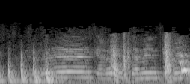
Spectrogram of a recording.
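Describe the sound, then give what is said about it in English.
Dogs bark in a quick series of short yelps, then a few longer, drawn-out barks follow, fairly loud and insistent. “Quiet, Monty. Lie down. The dogs seem very pleased with themselves tonight.”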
